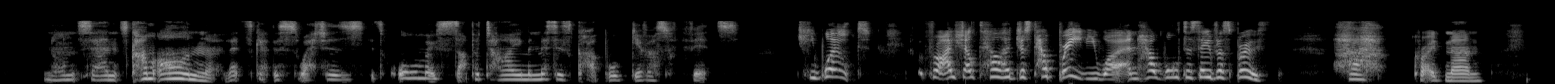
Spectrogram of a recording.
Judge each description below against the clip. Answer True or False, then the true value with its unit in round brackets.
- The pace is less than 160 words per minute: True (150 wpm)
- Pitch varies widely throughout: True (7.2 semitones)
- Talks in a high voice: True (260 Hz)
